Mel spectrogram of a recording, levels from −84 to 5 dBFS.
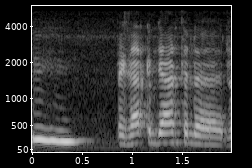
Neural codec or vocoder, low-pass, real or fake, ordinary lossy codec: vocoder, 44.1 kHz, 80 mel bands, Vocos; 5.4 kHz; fake; none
